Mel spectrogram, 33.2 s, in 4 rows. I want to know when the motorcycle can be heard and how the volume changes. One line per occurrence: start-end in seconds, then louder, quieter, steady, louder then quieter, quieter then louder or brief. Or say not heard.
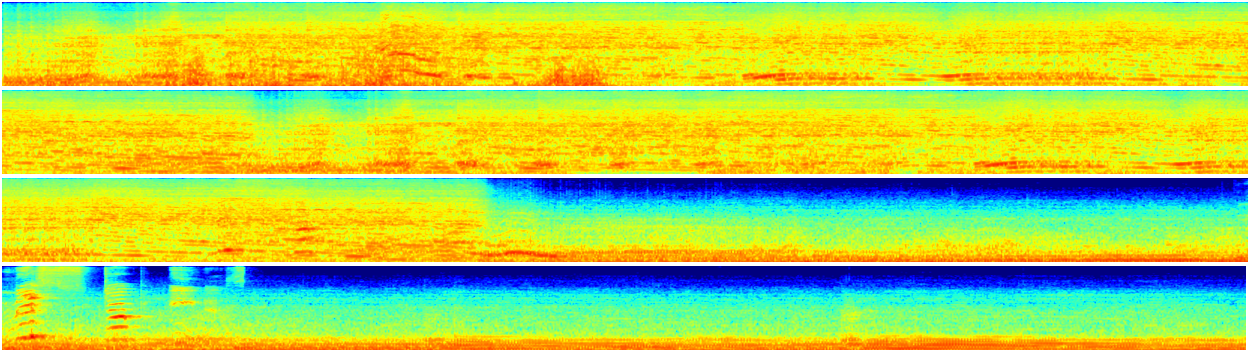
0.0-33.1 steady.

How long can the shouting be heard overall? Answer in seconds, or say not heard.
4 s.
